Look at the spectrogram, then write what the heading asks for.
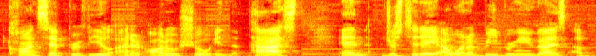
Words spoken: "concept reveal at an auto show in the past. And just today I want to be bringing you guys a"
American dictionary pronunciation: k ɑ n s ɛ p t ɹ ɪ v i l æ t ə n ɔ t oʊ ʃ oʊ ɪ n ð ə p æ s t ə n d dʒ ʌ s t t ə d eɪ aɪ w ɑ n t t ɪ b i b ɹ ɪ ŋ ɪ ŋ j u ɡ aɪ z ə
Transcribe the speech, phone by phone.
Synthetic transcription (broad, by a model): k ɑ n s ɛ p t ɹ ɪ v i l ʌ t ə n ɔ t oʊ ʃ oʊ ɪ n ð ə p æ s t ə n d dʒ ʌ s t t ə d eɪ aɪ w ɑ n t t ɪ b i b ɹ ɪ ŋ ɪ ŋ j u ɡ aɪ z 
